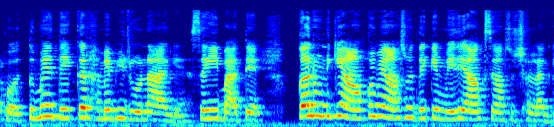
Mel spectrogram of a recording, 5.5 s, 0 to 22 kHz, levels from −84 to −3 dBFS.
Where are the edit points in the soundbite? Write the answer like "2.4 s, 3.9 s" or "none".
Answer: none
